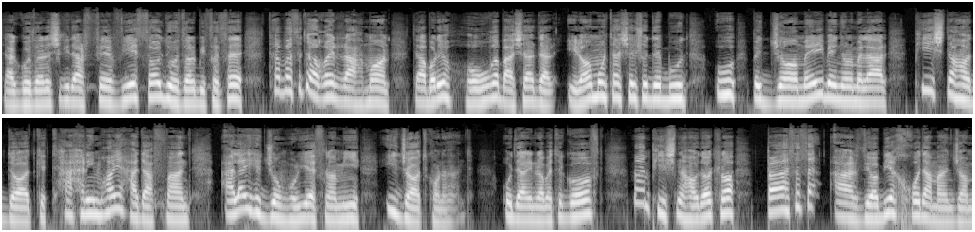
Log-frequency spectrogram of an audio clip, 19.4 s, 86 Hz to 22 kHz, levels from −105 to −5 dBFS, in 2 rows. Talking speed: 135 wpm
